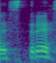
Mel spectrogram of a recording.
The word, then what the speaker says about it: estrés: Y 2 sílabas solamente. Okay. Okay. ¿Qué ¿Estrés piensas? o estrés? Estrés. Estrés, al final. Al final. Entonces, las palabras con S necesitan un acento si hay Muy bien. énfasis al final.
